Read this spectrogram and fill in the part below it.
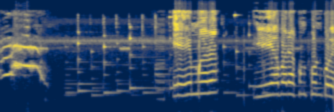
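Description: A loud, melodic phone ringtone plays a string of bright electronic notes, with a brief voice-like sound near the start.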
